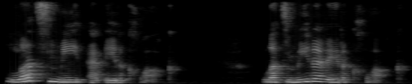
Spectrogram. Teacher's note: there's a flapped T in meet, at, and 8 because these words end in the T sound, but the next sound is a vowel, which is now creating the environment that this T is between 2 vowels, creating the environment for an American English flapped T.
